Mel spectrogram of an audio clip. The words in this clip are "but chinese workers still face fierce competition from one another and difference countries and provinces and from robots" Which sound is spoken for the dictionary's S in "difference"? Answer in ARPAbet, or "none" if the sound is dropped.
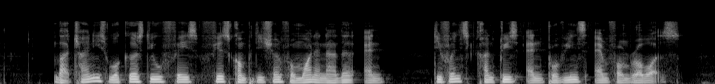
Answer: none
